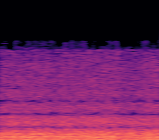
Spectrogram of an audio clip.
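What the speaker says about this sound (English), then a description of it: "Enjoy this waterfall. It's little, but amazing and great" A small waterfall pours in a steady, even rush of water, close and constant through the whole brief moment, with no voices.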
